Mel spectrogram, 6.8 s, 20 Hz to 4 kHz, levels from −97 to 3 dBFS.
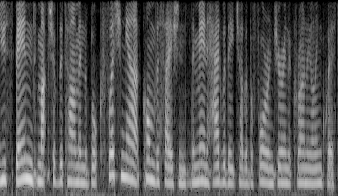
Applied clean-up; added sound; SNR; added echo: neural separator model SepFormer DNS4.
